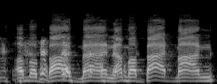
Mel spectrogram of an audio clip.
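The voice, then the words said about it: Russian accent imitating Jamaican. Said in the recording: “You should have heard him say it with his Russian accent. ... It was like a Russian impersonating a Jamaican. It sounded so bad.”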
